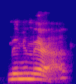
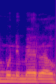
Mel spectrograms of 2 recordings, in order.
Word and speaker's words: Munemera: the star of the film shaina herself minomira welcome to the portland film fest q a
